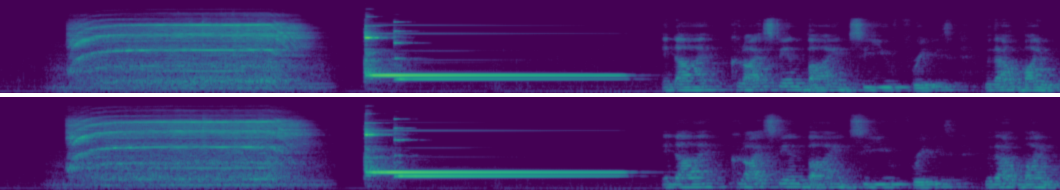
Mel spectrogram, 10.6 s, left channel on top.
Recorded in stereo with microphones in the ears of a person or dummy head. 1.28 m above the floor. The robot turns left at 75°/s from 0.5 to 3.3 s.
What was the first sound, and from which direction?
A blender, 130° right.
